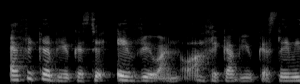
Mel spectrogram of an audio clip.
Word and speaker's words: Afrika Beukes: to introduce Don Afrika Beukes to everyone, or Afrika Beukes, let me say it properly.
